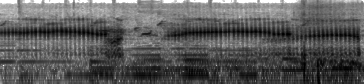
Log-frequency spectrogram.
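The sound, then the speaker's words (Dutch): Frog croaking: fast, high-pitched pulsed trills repeat almost without pause, with a brief break near the middle before the calls resume. “Of hij zo klinkt weten we niet, maar we weten wel hoe hij heet. De nieuwe kikker die in India ontdekt is, wordt vernoemd naar de Belgische professor Frankie Bossuyt.”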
